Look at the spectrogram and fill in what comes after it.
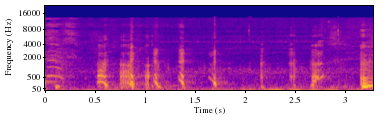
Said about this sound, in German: stehen vor unserer Herdplatte in meiner neuen Kanzlei und versuchen, das Geräusch von einer Bialetti, die jetzt aufkocht, aufzunehmen. Ah, es kommt, gehört.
